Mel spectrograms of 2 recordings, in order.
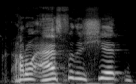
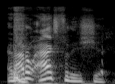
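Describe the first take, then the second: First: Laughing through the words. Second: Said in the usual way. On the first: Real, not acted. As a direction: crack up while saying it. Repeats punchline, laughing.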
